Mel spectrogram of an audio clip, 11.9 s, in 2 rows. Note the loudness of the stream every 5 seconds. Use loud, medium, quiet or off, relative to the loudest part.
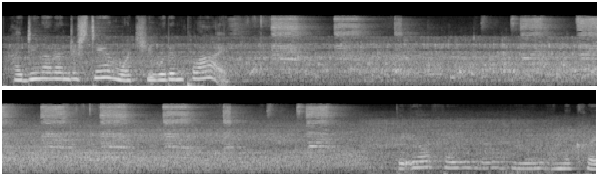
loud, loud, medium.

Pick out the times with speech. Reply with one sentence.
The speech can be heard from 0.0 to 2.3 s and from 9.8 to 11.8 s.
